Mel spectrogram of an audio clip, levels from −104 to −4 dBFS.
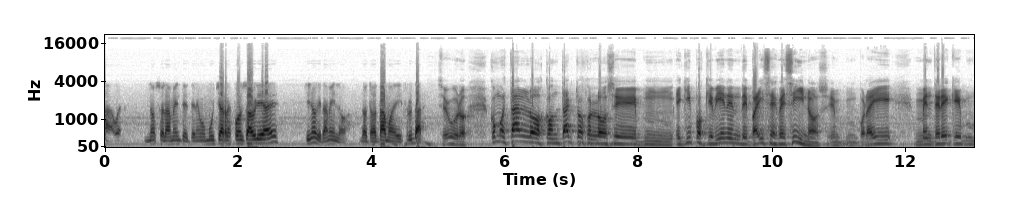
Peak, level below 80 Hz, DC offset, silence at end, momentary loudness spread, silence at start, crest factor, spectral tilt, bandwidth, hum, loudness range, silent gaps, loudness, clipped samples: -6 dBFS; -58 dBFS; under 0.1%; 0 s; 13 LU; 0 s; 16 dB; -5.5 dB/octave; 19.5 kHz; none; 3 LU; none; -22 LUFS; under 0.1%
